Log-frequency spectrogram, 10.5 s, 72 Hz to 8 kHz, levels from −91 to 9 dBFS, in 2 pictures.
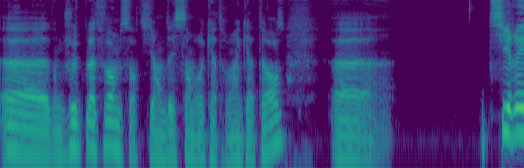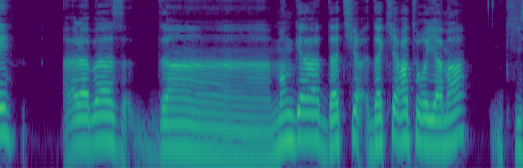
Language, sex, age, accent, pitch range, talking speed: French, male, 20-39, French, 110-155 Hz, 110 wpm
